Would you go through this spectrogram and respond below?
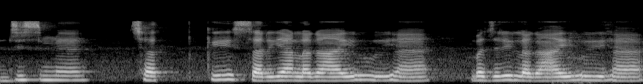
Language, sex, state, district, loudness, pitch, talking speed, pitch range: Hindi, male, Punjab, Fazilka, -17 LUFS, 190 Hz, 100 wpm, 180-200 Hz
